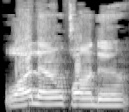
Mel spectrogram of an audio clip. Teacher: واو پہ لپس کو راؤنڈ میں لے کے جائیں گے، قوف کو موٹا کر کے پڑھیں گے، دال حروف قلقلہ میں سے ہے، ڈبل ساؤنڈ آئے گا۔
